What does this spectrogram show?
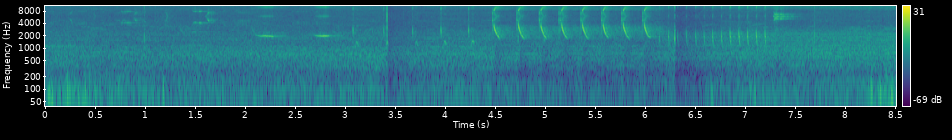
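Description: A songbird singing: two short notes, then a run of about nine loud whistles, each sweeping downward, followed by a faster trill, over a steady background hiss.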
